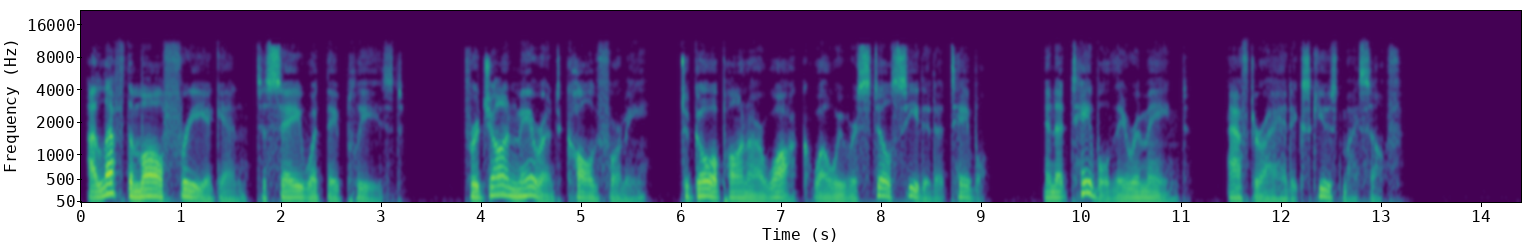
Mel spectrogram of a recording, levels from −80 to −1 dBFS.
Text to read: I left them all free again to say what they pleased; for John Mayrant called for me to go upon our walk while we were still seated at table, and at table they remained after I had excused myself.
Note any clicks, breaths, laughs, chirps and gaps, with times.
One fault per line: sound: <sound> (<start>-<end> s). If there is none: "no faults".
no faults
